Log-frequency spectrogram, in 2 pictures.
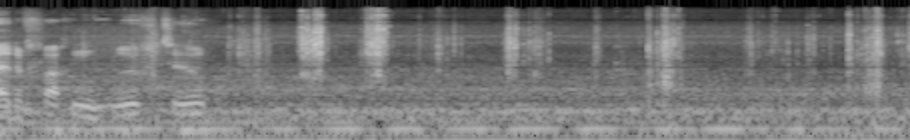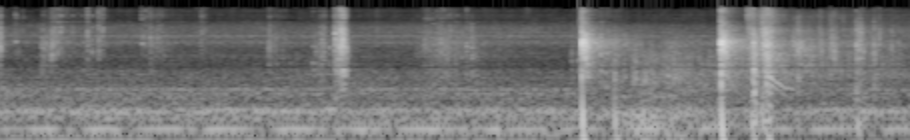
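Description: A gun's metal parts clack and rattle as it is handled.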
